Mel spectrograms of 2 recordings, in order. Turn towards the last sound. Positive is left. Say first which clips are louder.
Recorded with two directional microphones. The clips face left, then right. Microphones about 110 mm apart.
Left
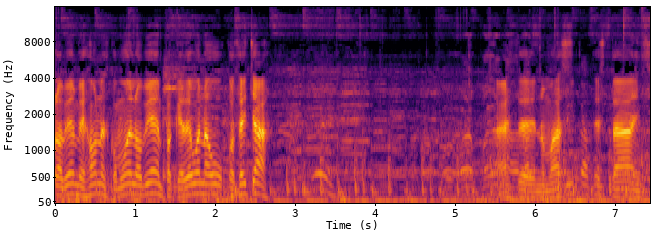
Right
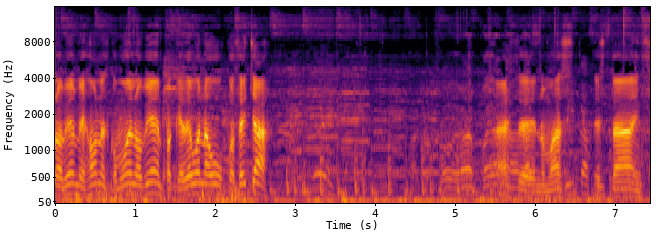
# even
turn(degrees=-15)  # may be behind; listen again after turning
